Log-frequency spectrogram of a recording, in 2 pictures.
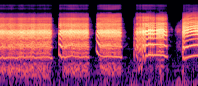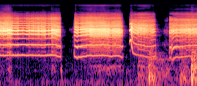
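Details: Pet Asian small-clawed otter hugging and gripping its owner's arm hard, wiggling its rear; a run of about seven shrill, harmonic whining squeals, some bending upward at the start, with brief gaps between them, indoors.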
